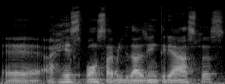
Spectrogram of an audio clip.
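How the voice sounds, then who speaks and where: With a São Paulo accent, a man with a fairly low voice speaks in a monotone, flat intonation amid audible room echo. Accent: Campinas. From Brazil, Campinas. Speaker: co-host, husband. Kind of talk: casual chat to camera. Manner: halting.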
